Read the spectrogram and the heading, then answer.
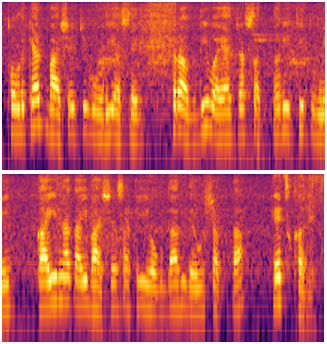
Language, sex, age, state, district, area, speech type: Marathi, female, 60+, Maharashtra, Thane, urban, spontaneous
